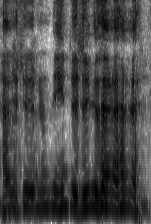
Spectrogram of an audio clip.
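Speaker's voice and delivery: high, loud mock sobbing plea; wailing apology. Mother-in-law excuses herself to the snake, hammed-up wail.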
